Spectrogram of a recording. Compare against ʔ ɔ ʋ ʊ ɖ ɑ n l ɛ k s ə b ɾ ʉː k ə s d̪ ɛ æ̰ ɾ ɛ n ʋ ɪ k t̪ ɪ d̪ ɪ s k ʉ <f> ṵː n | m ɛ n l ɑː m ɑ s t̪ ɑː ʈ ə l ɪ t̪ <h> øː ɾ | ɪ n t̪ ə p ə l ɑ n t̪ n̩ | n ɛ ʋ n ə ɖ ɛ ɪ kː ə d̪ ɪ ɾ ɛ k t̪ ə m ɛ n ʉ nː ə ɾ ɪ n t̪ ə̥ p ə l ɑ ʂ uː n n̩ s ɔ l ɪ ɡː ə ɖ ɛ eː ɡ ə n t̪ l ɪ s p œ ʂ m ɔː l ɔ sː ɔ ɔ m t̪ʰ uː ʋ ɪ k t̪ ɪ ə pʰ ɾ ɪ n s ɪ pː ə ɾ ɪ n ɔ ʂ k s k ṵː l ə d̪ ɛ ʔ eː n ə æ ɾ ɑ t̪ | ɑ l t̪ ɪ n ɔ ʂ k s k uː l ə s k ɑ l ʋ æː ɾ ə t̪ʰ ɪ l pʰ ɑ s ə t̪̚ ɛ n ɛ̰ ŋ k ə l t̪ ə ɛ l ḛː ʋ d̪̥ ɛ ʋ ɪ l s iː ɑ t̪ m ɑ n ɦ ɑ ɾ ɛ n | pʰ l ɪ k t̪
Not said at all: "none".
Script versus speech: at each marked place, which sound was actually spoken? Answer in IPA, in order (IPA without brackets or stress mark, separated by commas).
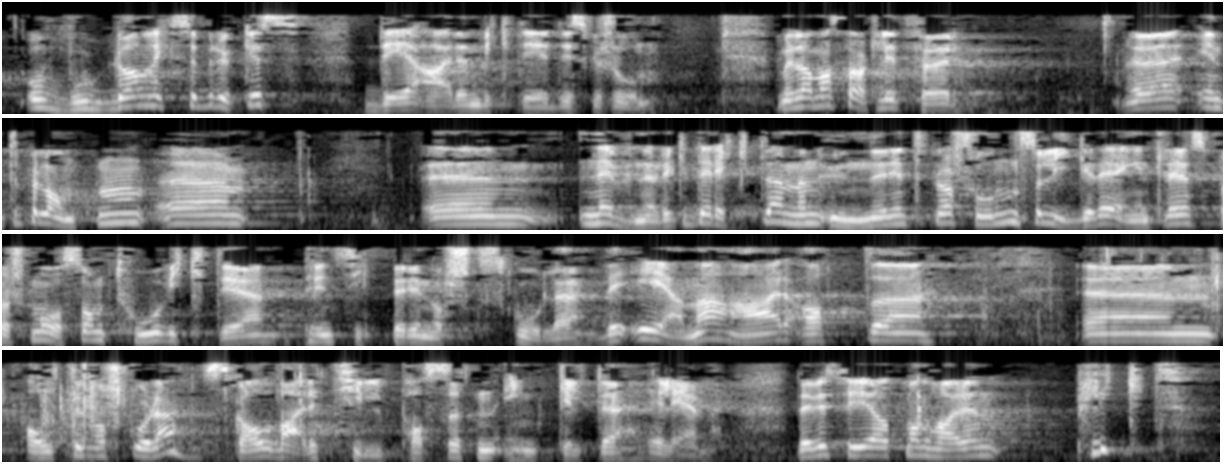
ʂ, f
